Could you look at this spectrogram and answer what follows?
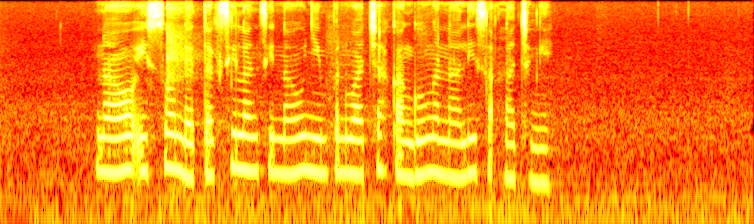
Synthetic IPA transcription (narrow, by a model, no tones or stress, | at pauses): naoʔisɔndet̪ɛksilansinauɲimpənwad̥ʒ̥ahkaŋɡoŋənalisa̰ʔlad̥ʒ̥ə̤ŋe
